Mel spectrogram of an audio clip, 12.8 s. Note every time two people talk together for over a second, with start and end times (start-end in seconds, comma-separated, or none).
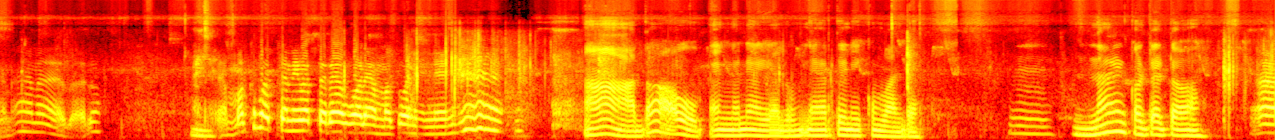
none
